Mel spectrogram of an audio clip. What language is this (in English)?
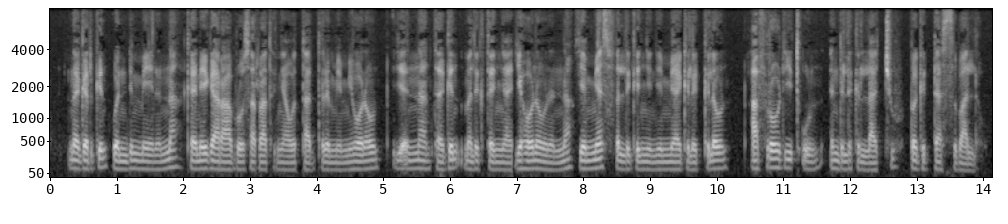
Amharic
